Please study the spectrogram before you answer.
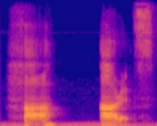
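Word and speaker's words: הארץ: And then the aleph is silent. Aretz. Ha, aretz. Ha, aretz. That's how you read. So putting it together from the beginning. Bereshit bara Elohim et hashamayim ve'et haaretz.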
